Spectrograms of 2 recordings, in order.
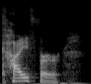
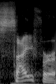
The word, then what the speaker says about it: Cipher: at those old VODs, I kept calling it Kyifer because I didn't know how to pronounce it. I was like, "What?" Oh, yeah. Teams team Kyer. But no, it's Cipher apparently.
